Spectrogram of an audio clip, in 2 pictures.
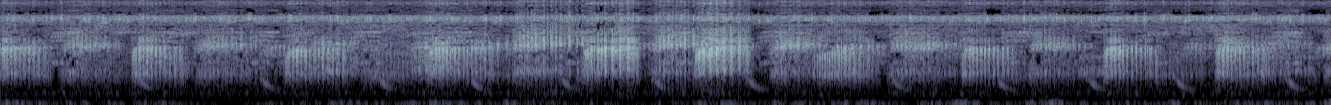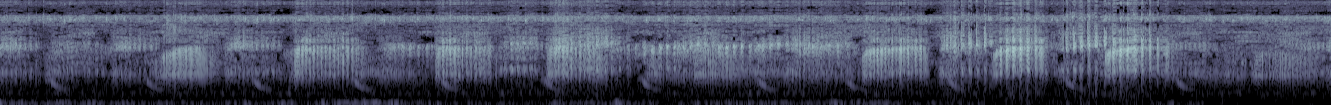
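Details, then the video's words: Frogs and tree frogs at night form a dense, uneven chorus: raspy croaks and short falling chirps tumble over one another for twenty seconds, some louder bursts standing out, above a steady high buzzing background. "Som de animais noturno Sapo e perereca"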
